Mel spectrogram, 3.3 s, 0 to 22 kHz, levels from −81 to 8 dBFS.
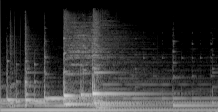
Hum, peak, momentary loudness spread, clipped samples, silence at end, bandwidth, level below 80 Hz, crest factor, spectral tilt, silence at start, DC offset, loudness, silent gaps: none; -2 dBFS; 13 LU; under 0.1%; 0 s; 15 kHz; -30 dBFS; 18 dB; -6.5 dB/octave; 0 s; under 0.1%; -20 LUFS; none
